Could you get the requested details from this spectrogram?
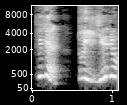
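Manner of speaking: usual speaking voice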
